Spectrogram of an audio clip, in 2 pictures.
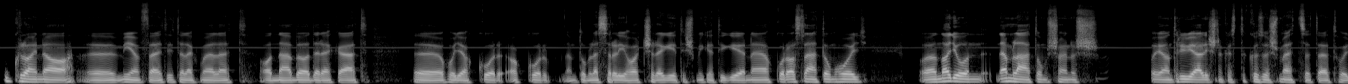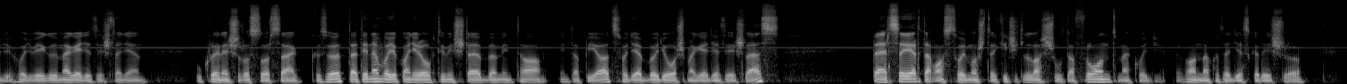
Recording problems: high-pitched whine; faint; throughout; 2 kHz, 30 dB below the speech

